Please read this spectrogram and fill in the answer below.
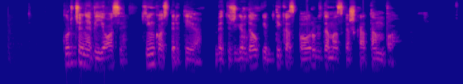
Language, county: Lithuanian, Vilnius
